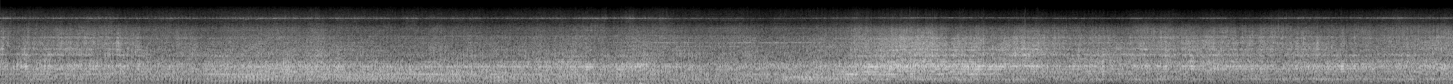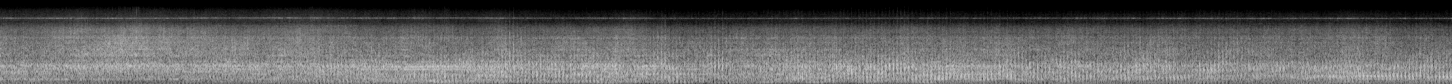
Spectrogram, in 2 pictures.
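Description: Airbus H135 helicopter hovering low and settling to land: steady rotor noise with a high, even turbine and fenestron tail-rotor whine, swelling slightly now and then.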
